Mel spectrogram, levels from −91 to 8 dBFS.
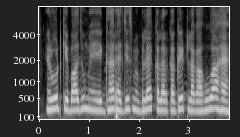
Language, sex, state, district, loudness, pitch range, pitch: Hindi, female, Uttar Pradesh, Etah, -16 LUFS, 220-245 Hz, 230 Hz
